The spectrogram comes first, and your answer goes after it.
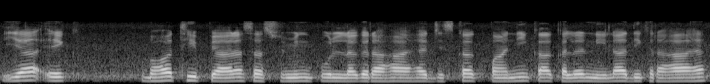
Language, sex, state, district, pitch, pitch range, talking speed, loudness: Hindi, male, Uttar Pradesh, Varanasi, 160 Hz, 155-170 Hz, 160 wpm, -17 LUFS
